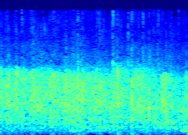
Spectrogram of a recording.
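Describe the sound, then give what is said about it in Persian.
An audience claps together in a steady, even burst of applause that continues throughout. The clapping is fairly quiet and has no speech over it. “باریکلا، به افتخار خودتون دست بزن.”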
